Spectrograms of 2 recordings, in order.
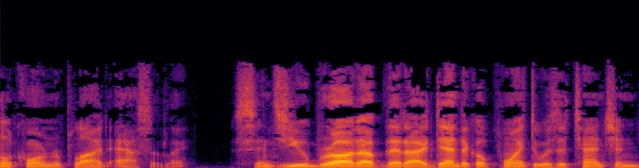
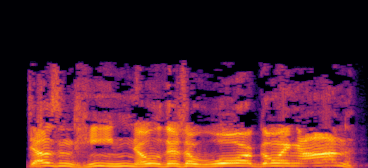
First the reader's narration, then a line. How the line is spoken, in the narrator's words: Colonel Cathcart yelled out suddenly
